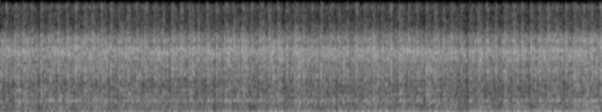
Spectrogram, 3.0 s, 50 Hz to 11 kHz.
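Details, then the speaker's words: Freshly overhauled Mitsubishi L300 diesel, fully reassembled and started, oil checked rising evenly at valves: even idle with steady top-end clatter, no uneven beat or knock; normal idle. "Được rồi các bạn, mọi thứ đã được sắp xếp gọn gàng, xe đã khởi động."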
